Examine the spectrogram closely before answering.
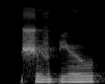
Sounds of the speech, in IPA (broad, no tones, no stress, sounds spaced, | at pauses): ʃ y v pʲ ø u̯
